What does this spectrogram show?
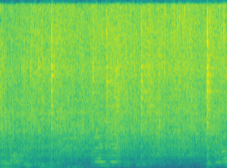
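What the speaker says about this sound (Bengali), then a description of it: "মশলাটার জন্য আমি কাঁচা লঙ্কা পেস্টটা ভেজে নিচ্ছি, আদা রসুন" Green chili paste fries with ginger and garlic as the spice mix for Bengali potato chops, giving a steady close sizzle with the scrape of stirring and a few sharp clinks of a utensil against the pan.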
